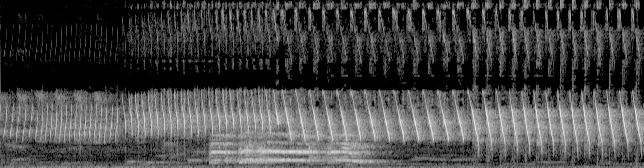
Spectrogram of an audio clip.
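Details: Canary with a lively rolling song meant to lure quiet canaries into singing: fast repeated high chirp trills around four to eight kilohertz, about four notes a second, with a brief lower warbled phrase in the middle.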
